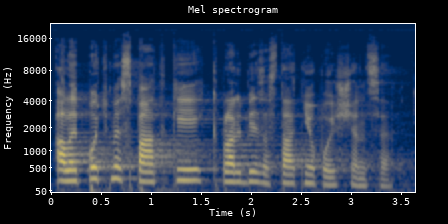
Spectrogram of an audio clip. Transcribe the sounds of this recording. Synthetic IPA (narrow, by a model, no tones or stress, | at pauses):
ʔalɛpo̞cmɛspaːt̪kɪkpladbjɛzast̪aːt̪ɲiːɦopo̞jɪʃcɛnt͡sɛ̰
